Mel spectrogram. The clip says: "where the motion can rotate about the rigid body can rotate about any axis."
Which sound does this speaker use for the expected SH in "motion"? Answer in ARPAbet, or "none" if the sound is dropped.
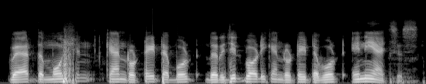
SH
